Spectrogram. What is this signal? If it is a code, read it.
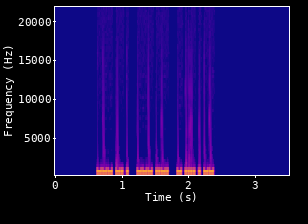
Morse code, heard as a keyed tone, about 59 wpm, 700 Hz. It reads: ONE OF THEM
